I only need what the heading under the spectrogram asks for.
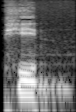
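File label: "pin3" Mandarin Chinese syllable, third tone; Cours de Chinois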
